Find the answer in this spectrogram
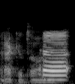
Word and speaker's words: Akiton: How do you pronounce that name? I can. Hackathon. Akiton.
